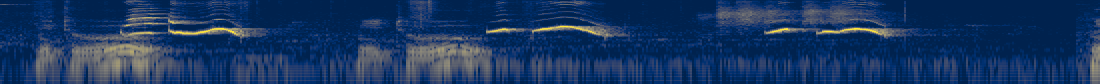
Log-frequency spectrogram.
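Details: Pet cockatiel talking: short, low, speech-like phrases, apparently repeating "me too", alternate with clear whistled notes that rise and fall in smooth arcs, several whistles in quick pairs; indoors, faint background music.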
